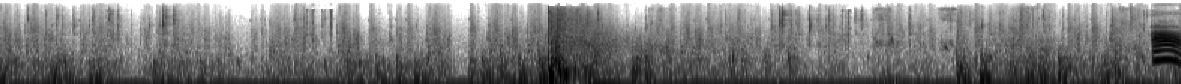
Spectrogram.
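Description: Wooden building pieces clatter and thud into place in quick succession.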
